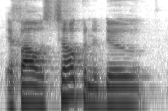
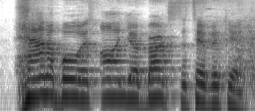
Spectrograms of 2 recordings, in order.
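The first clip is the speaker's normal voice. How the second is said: ordinary talk, nothing marked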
